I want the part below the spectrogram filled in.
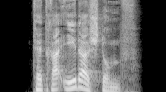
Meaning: truncated tetrahedron
- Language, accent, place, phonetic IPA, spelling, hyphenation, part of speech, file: German, Germany, Berlin, [tetʁaˈʔeːdɐˌʃtʊm(p)f], Tetraederstumpf, Tet‧ra‧eder‧stumpf, noun, De-Tetraederstumpf.ogg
